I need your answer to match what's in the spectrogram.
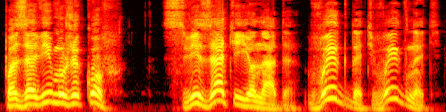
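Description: A man's voice: mid-range voice, big pitch swings, a little slow, fairly bright tone, husky, no echo, studio quality, pitched above the performer's own voice, full character voice. A man reading an audiobook and voicing a blustering, indignant older uncle who sputters with rage. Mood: outraged. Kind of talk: audiobook character voice.

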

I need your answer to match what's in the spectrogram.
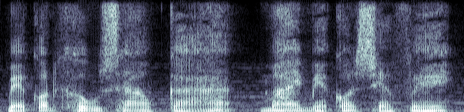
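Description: A man voicing a gentle worried young husband. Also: on the low side, moderate pace, soft background music, lightly acted. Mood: soothing. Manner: soft and soothing. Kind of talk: audiobook character voice.

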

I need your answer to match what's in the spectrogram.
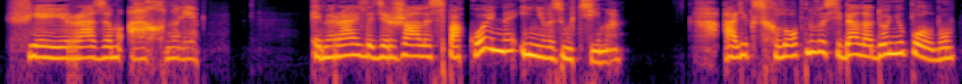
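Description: A woman narrating a children's fantasy audiobook in an even, measured way. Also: medium pitch, dry recording. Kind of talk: storybook narration.

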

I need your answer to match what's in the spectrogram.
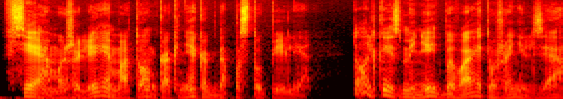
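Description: A man voicing a stern, imperious old female shaman in a low, hoarse voice, speaking slowly and curtly in an audiobook. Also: big pitch swings, bright, forceful tone, heavily acted. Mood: grim. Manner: slow, curt, menacing.

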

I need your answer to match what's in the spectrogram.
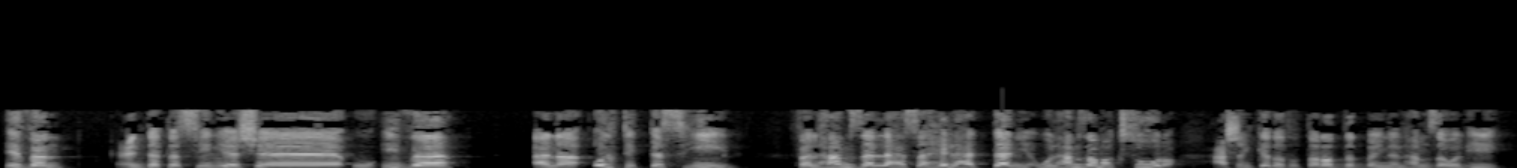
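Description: An Egyptian man teaches Quran recitation in a broadcast lesson, asking rhetorical questions of his students. He slows right down to model each word. The audio sounds dull and slightly lo-fi. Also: very high voice, expressive. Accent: Egyptian Arabic. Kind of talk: televised religious lesson.

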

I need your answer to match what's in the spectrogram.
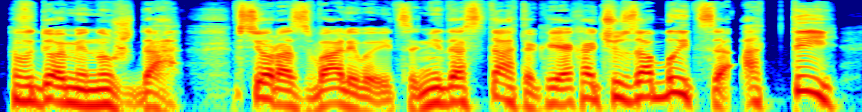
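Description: A man's voice: medium pitch, very animated, normal speed, no room sound, studio quality, voice pushed up, natural voice. A man reading an audiobook voices a dignified middle-aged mother who answers curtly and coolly. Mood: indignant. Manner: curt, cool.

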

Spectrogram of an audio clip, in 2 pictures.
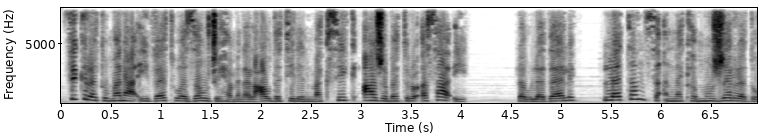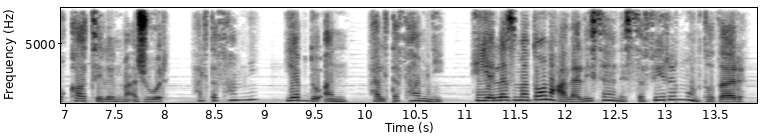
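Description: A woman narrating a story in a calm, steady reading voice. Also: medium pitch, fast talker, faint music behind.

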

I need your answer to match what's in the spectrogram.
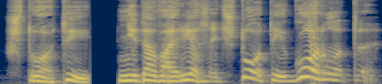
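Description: A woman's voice: mid-range voice, animated, slow pace. A woman voicing a stubborn old peasant grandmother who whines and protests. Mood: whining protest. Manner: whining, insistent protest.

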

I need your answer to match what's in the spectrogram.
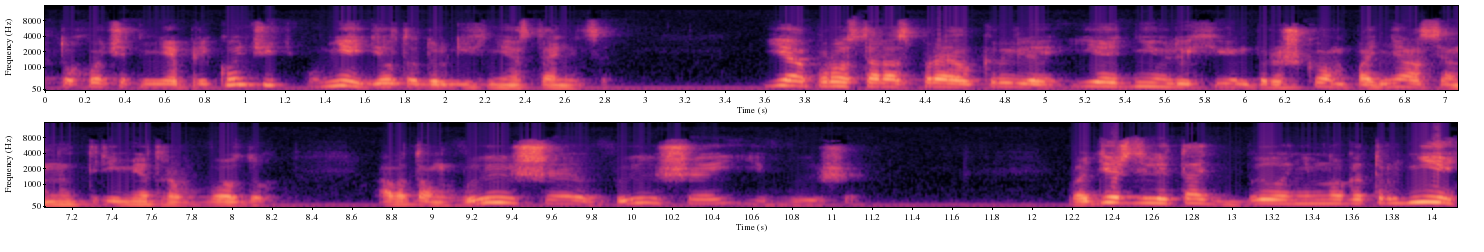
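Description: A man's voice: on the high side, dark tone, husky. A man narrating a humorous fantasy audiobook in the first person with a wry, sardonic delivery, in a dull lo-fi recording.

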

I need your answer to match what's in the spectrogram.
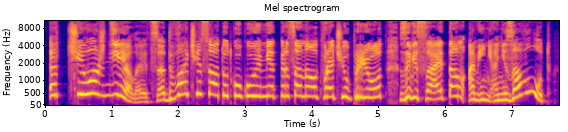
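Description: A stubborn old woman shouts and scolds in rough folksy speech, as a female audiobook reader puts her on. Her voice sits high and swings wildly up and down. The read is dry and close. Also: sing-song, brisk, dry recording. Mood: indignant. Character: pushy loud old woman patient, stubborn.

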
